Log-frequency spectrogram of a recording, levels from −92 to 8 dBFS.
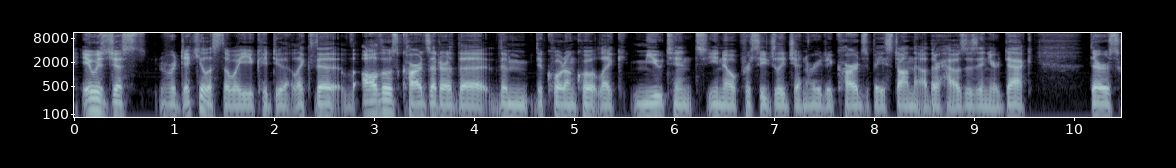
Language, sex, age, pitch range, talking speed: English, male, 20-39, 80-95 Hz, 220 wpm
